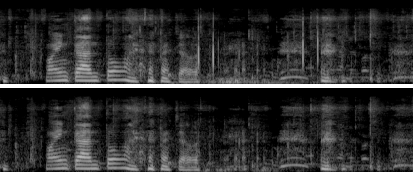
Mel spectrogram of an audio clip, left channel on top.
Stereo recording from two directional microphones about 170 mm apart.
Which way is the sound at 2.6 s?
15° right (ahead or behind).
